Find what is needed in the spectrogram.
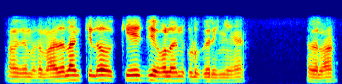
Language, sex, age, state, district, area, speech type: Tamil, male, 18-30, Tamil Nadu, Nagapattinam, urban, conversation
